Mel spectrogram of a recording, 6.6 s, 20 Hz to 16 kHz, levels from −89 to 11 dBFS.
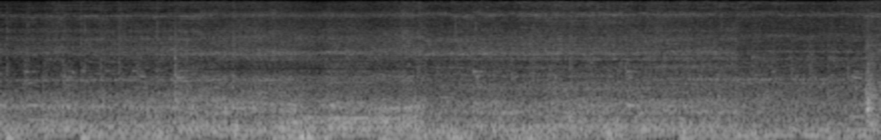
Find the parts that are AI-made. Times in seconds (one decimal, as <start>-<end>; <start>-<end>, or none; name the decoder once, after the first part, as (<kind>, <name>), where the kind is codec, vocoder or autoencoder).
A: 1.5-3.1 (codec, SNAC)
